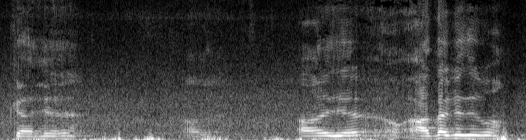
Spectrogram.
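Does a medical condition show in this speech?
Yes: difficulty speaking; self-reported difficulty speaking, keeps remarks brief, asks listeners to infer much from little.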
